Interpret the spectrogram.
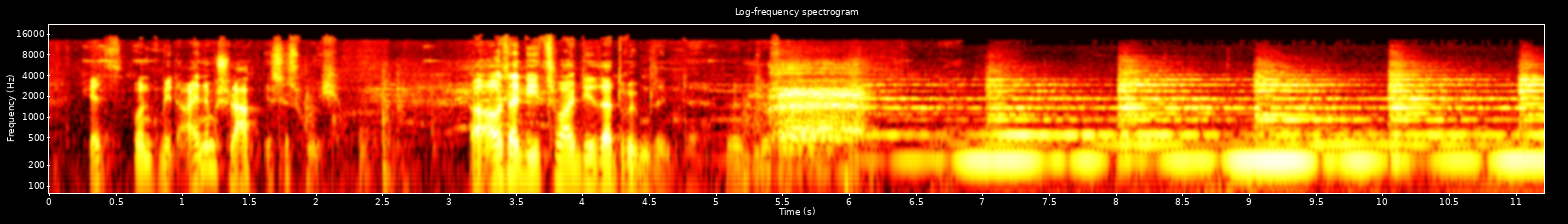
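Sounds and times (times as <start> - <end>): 
speech: 0.3 - 2.6, 3.2 - 7.2
sheep or goat bleating: 2.5 - 3.9, 5.2 - 6.3
abbey church bells ringing for midday prayer: 5.4 - 11.2.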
